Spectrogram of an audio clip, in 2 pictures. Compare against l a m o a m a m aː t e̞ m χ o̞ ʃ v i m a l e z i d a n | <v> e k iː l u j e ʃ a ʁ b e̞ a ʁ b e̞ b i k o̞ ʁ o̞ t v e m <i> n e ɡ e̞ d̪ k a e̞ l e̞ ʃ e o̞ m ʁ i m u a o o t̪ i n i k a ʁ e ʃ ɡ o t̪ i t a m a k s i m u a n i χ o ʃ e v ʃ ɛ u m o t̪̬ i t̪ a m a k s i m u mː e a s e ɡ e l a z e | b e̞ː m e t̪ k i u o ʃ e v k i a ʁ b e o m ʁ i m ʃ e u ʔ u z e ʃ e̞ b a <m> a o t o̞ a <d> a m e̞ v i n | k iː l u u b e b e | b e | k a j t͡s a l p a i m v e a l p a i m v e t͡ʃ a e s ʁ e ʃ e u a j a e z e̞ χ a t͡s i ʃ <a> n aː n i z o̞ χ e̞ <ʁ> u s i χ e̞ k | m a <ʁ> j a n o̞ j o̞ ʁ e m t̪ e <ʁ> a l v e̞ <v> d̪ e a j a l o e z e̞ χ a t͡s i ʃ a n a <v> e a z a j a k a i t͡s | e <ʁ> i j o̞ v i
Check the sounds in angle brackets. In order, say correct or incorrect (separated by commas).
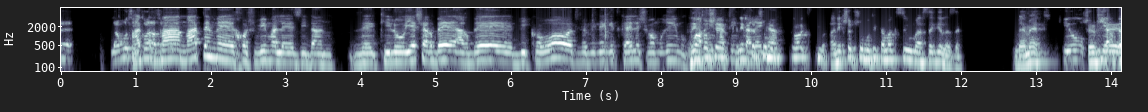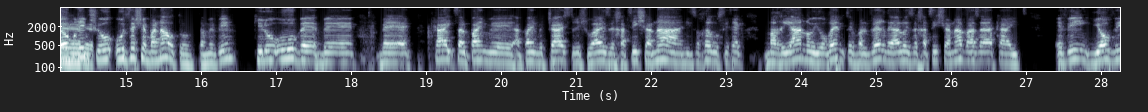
incorrect, correct, incorrect, incorrect, correct, correct, correct, incorrect, incorrect, correct, incorrect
